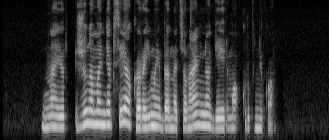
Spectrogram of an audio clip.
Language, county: Lithuanian, Vilnius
